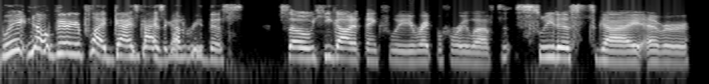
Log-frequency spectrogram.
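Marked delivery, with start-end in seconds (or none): 0.0-2.4 screaming with thrilled excitement. Retelling the moment barry replied, to the family in the parking lot: retelling excited screaming. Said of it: "I'm literally screaming at my family".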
